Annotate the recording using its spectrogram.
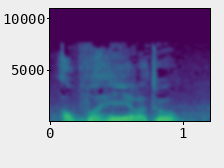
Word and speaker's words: الظهيرة: ثم قوله كذلك في هذه المنظومة الظهير, الظهيرة شدة الحر, ومنه قوله تعالى وحين تضعون ثيابكم من الظهيرة, فالظهيرة بالضاء ولا تنطق بالضاد, وحين تضعون ثيابكم من الظاء تقع بالضاء لا تنطق بالضاد, وحين تضعون ثيابكم من الظهيرة في سورة النور آية 58.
